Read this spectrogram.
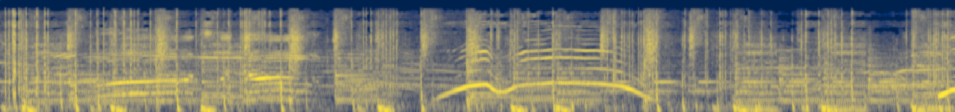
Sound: shouting

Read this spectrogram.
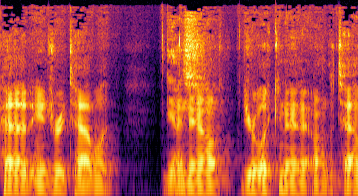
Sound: voiceover

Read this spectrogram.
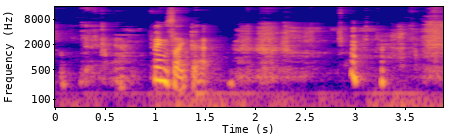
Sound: laughs

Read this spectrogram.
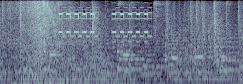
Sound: phone ringing

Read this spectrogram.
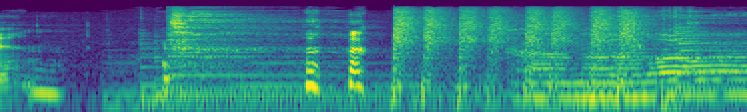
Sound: both laugh

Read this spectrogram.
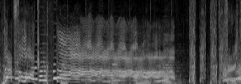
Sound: laughing

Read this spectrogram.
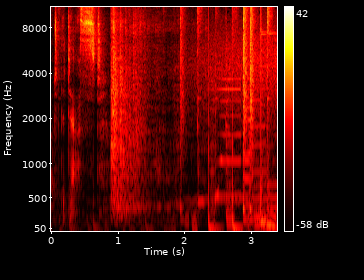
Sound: tray sliding

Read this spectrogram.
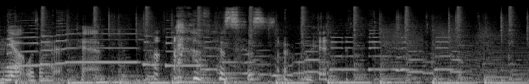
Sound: laughs; upbeat music

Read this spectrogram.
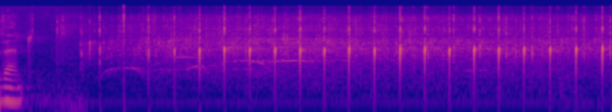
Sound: audience cheers and applauds

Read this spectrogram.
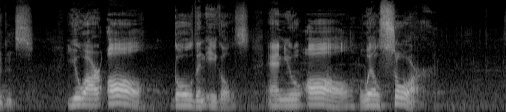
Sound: applause

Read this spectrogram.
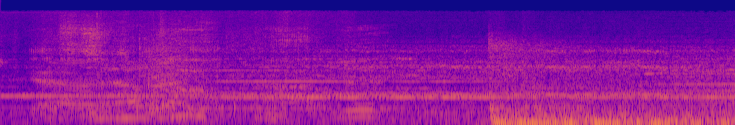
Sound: all murmur in agreement

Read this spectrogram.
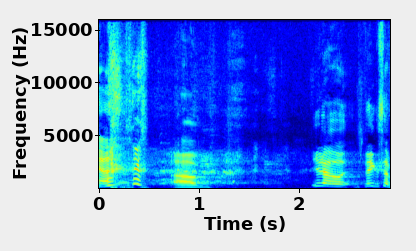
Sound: laughs

